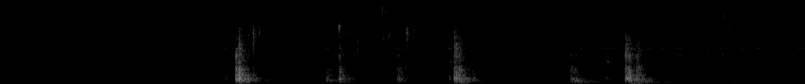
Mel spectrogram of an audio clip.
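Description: Raw potato slices being dropped one by one into a non-stick frying pan of oil: about five soft taps and light splashes. The oil is not yet hot, so there is barely any sizzle.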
